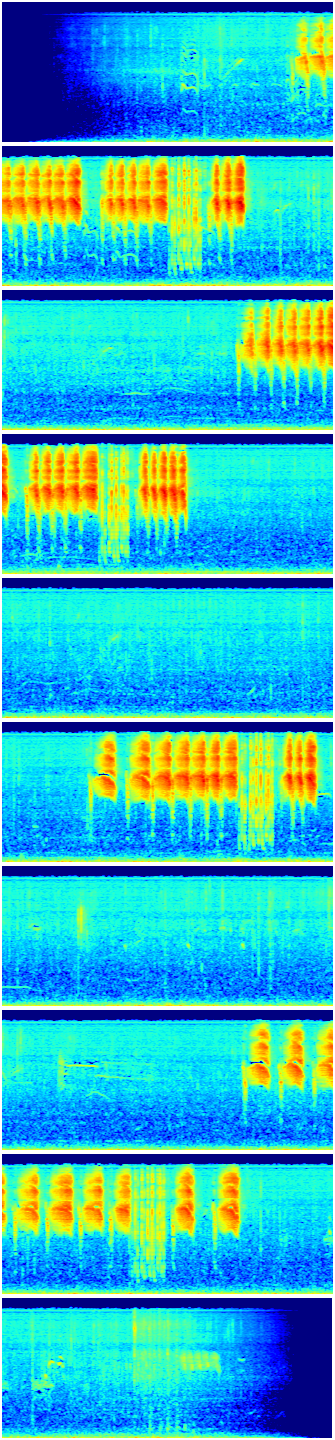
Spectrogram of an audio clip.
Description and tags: St. Marks NWR Boat-tailed Grackle
A Boat-Tailed Grackle in a Palm Tree near a small boat marina in St. Mark's National Wildlife Refuge, Florida. There are some sounds of human activity in the background.
bird, florida, marina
